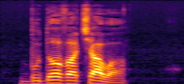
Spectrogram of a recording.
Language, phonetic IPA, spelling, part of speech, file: Polish, [buˈdɔva ˈt͡ɕawa], budowa ciała, noun, Pl-budowa ciała.ogg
